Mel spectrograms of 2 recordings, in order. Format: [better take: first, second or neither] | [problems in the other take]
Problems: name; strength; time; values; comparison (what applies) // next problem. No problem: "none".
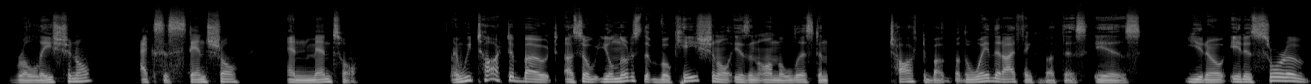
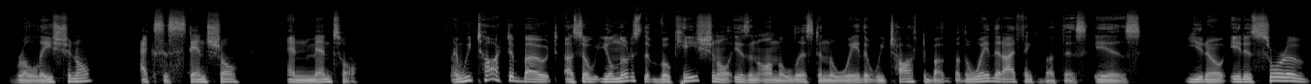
second | audio cutting out; at 8.5 s for 0.5 s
